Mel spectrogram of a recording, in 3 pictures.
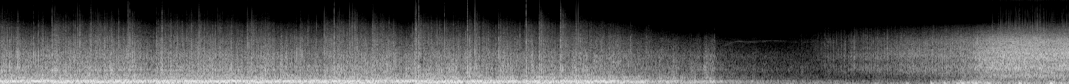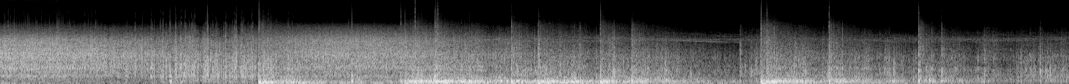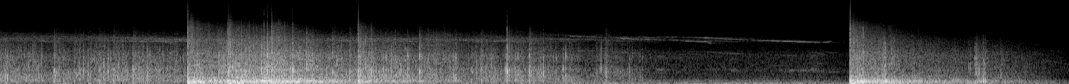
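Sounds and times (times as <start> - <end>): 
firecracker string and fireworks: 0.0 - 32.0.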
